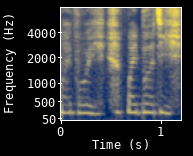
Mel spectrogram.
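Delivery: sobbing, very high-pitched, tearful crying voice. Voicing a character who hugs a revived friend, crying while speaking. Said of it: "leant over you crying as this happened".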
